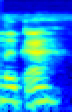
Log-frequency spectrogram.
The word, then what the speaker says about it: Lucca: on welcome everybody today we're joined by jacqueline lucca uh did i pronounce that correctly jacqueline luca luca okay she is an author and adventurer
